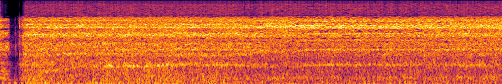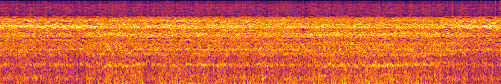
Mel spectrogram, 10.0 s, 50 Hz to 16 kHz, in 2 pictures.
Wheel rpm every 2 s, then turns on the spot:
160, 230, 230, 230, 220.
none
